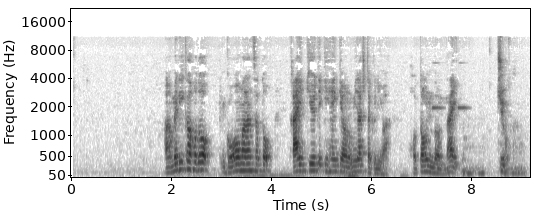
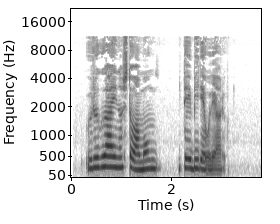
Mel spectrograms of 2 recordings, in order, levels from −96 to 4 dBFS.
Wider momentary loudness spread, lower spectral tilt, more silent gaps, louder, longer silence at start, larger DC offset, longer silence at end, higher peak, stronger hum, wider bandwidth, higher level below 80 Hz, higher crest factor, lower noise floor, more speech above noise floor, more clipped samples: first, 17 LU vs 11 LU; about the same, -4.5 dB/octave vs -5.5 dB/octave; neither; about the same, -23 LUFS vs -21 LUFS; first, 1.85 s vs 0.3 s; neither; second, 0.1 s vs 0.75 s; about the same, -4 dBFS vs -6 dBFS; neither; about the same, 11.5 kHz vs 11.5 kHz; first, -50 dBFS vs -60 dBFS; first, 22 dB vs 16 dB; second, -64 dBFS vs -68 dBFS; second, 41 dB vs 48 dB; neither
